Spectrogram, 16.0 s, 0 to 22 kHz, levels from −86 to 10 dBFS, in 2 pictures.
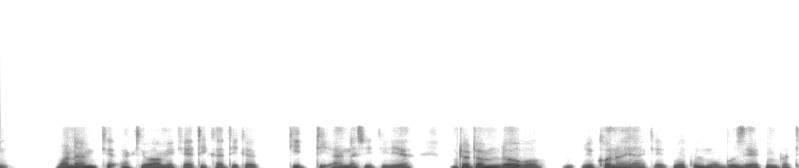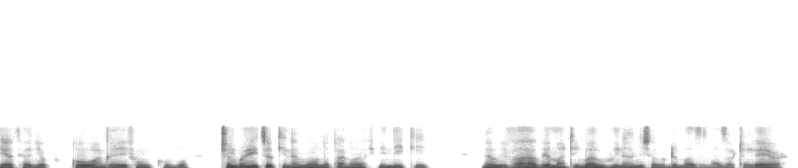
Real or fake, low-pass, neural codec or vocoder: fake; 5.4 kHz; codec, 16 kHz, about 1 kbps, DyCAST, with the encoder's durations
